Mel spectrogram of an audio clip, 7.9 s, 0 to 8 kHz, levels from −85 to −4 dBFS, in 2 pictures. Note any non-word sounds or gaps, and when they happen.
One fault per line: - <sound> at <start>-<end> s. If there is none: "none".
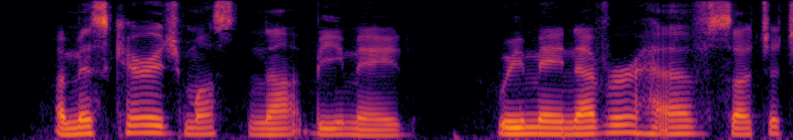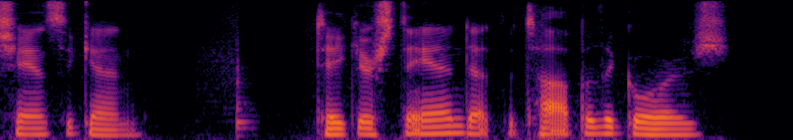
- thud at 4.9-5.3 s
